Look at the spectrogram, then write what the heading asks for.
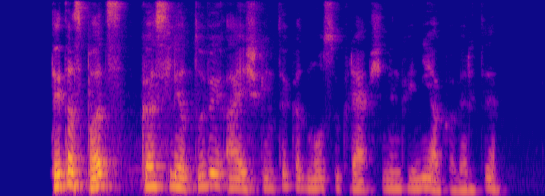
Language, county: Lithuanian, Telšiai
